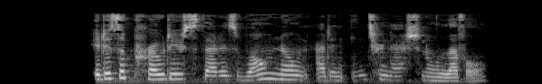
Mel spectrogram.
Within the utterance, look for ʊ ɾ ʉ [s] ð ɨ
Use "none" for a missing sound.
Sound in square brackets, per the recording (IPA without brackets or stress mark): s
